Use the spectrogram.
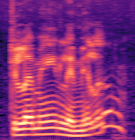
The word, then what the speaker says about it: Guillaume Le Million: If it doesn't rhyme, you're not pronouncing it right. Guillaume Le Million? Perfect.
